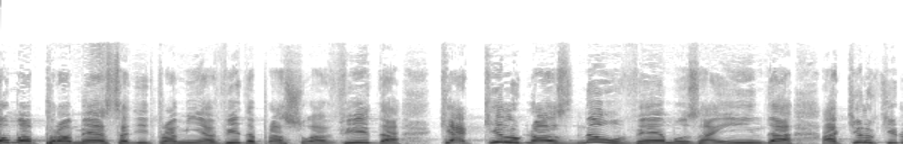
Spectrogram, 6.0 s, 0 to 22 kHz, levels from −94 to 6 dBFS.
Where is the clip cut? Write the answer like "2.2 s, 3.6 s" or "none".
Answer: 1.0 s, 3.5 s

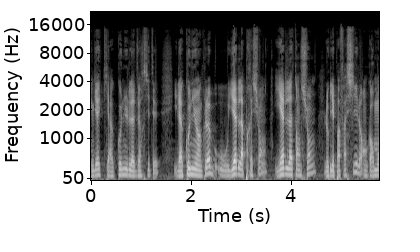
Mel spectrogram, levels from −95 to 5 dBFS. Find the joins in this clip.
3.6 s, 4.8 s

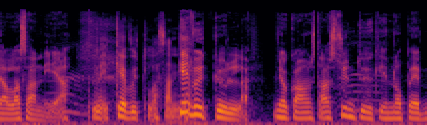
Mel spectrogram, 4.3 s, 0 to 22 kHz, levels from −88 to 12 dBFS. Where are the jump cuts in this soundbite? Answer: 2.1 s, 3.1 s

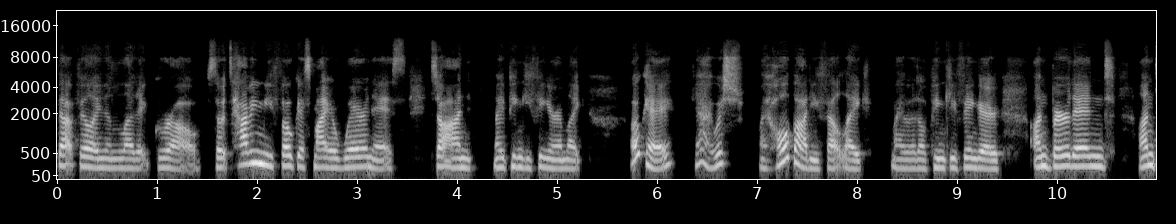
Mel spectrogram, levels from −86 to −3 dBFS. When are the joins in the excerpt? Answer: 3.7 s

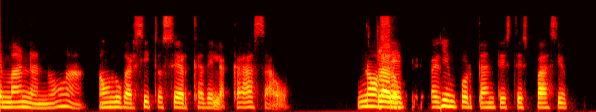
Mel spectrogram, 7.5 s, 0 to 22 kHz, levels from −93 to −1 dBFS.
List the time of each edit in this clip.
5.5 s

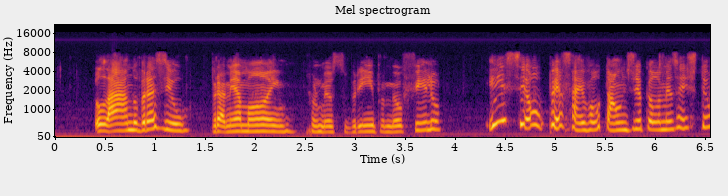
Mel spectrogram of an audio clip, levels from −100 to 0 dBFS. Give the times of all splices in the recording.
none

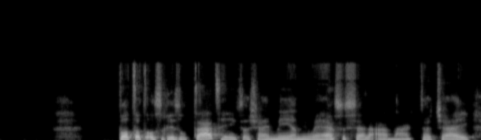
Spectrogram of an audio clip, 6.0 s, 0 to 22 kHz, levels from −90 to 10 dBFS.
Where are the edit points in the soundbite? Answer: none

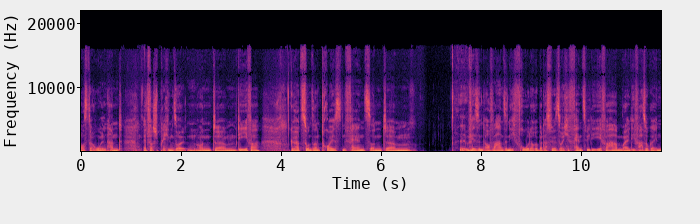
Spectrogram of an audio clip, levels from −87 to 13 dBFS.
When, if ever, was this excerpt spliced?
none

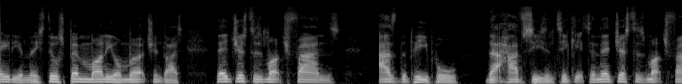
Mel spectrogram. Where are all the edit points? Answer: none

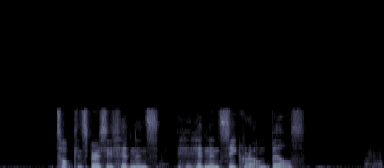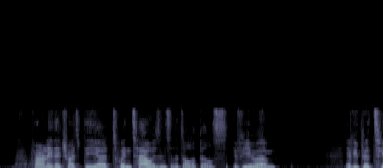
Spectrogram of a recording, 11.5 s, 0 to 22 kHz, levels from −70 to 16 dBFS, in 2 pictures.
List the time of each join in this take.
1.1 s, 4.0 s, 7.0 s

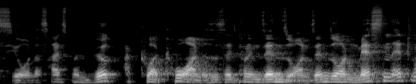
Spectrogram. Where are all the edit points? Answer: 1.2 s, 2.4 s

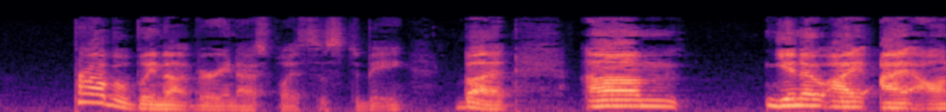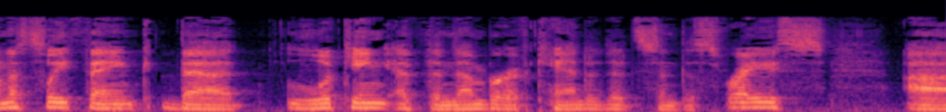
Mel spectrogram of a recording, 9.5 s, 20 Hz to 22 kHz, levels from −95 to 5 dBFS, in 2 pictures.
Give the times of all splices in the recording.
none

